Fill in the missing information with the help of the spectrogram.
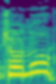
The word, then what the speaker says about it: Chono: así es porque el señor Chono se pronuncia Chono cómo se pronuncia sí Chono Chono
